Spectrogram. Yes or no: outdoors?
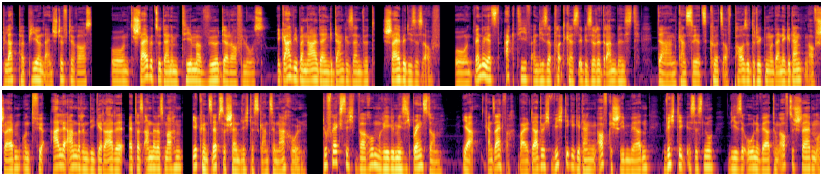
no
